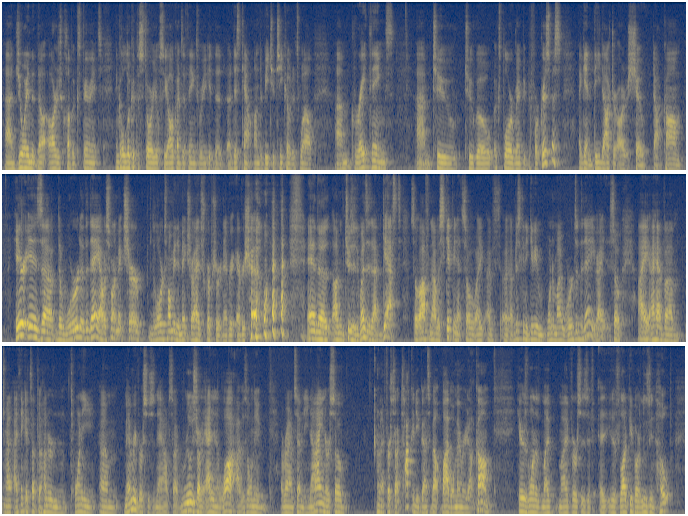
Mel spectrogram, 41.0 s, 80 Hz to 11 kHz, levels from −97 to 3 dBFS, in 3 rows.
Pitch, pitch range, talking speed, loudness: 115 Hz, 110-125 Hz, 235 wpm, -20 LUFS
